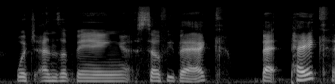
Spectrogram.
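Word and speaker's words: Baek: It almost sounds like it's like with a P at the beginning, right? But it's a A K. Yeah, it's spelled B A E K, but it it does kind of sound like pig bake.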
